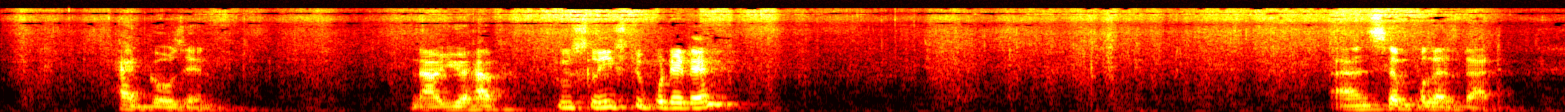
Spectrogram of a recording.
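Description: An older man speaks calmly nearby, in short phrases.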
